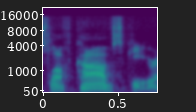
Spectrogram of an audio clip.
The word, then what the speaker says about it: Slafkovsky: Now you're going to add a Logan Cooley, a Slafoski. I always mispronounce that name, but you know who I'm talking about. – Yeah. – That's going to be dangerous. Slafkovsky, rather.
